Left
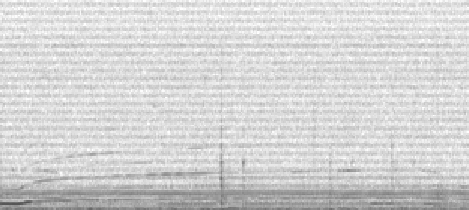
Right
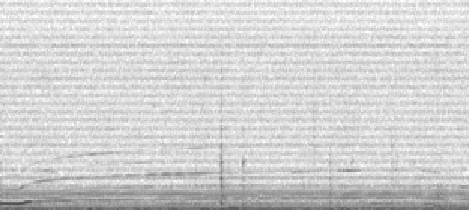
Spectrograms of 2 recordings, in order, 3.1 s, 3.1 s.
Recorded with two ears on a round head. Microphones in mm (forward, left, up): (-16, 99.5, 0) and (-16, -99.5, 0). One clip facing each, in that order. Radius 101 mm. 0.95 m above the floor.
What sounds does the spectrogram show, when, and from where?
Only background noise.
